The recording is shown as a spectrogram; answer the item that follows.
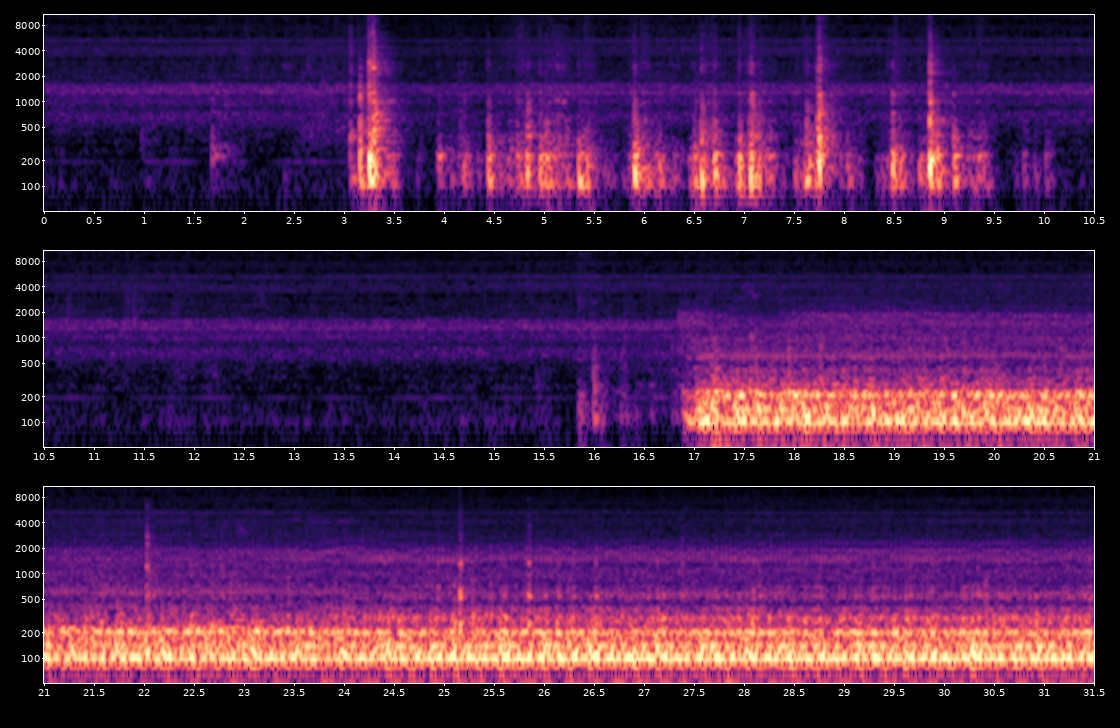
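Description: A run of knocks and clatters as the parts and lid of an electric food processor are fitted. About seventeen seconds in, its motor starts and runs steadily, mixing crumbled paneer with semolina.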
